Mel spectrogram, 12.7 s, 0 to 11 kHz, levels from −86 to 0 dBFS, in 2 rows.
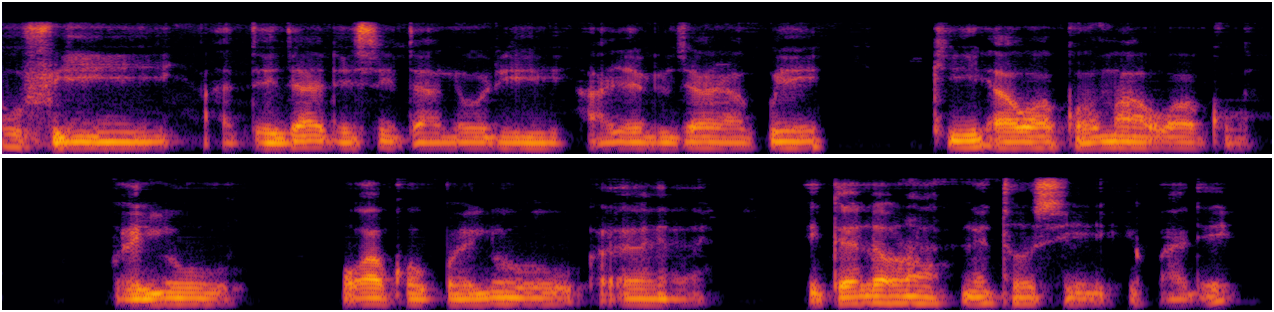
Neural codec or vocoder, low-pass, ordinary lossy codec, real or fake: codec, 16 kHz, 4 kbps, FunCodec, trained on LibriTTS, 50 frames a second; 7.2 kHz; none; fake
